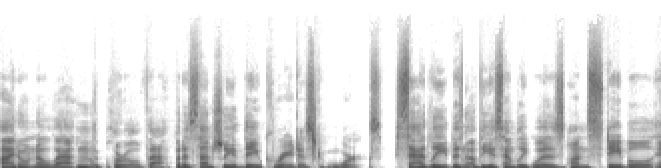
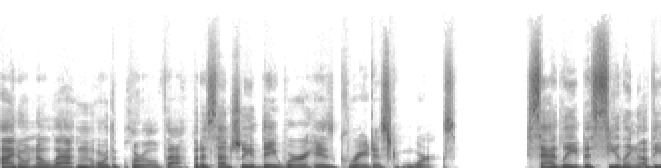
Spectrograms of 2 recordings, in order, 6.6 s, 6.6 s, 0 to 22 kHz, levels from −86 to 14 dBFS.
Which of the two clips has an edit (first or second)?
first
